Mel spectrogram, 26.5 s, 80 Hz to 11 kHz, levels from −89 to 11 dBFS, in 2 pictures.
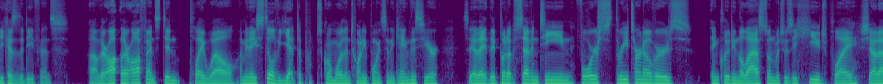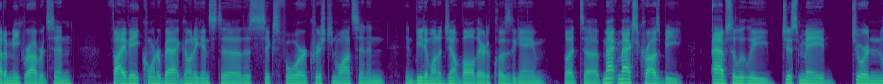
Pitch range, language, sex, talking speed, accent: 100-115 Hz, English, male, 190 wpm, American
